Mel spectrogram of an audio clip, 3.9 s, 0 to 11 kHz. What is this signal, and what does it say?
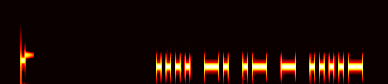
Morse code, heard as a keyed tone, about 25 wpm, 700 Hz. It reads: HNAT4
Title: Code Groups - 5 Letter:Numbers - 25wpm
